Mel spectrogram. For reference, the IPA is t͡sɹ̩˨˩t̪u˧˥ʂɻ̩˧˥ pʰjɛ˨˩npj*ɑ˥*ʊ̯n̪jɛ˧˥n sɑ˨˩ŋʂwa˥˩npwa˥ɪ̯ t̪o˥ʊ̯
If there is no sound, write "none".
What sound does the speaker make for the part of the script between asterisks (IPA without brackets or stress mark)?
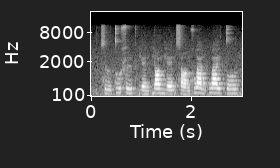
ɑ˥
